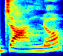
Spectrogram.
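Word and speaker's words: giallo: Para hacer el sonido ya, escribimos g + i + a. Como ves, necesitamos la i entre la g y la a.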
